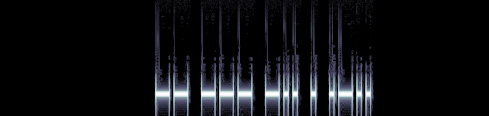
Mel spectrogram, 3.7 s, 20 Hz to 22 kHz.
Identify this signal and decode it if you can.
Morse code, heard as a keyed tone, about 34 wpm, 700 Hz. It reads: MODEL
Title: Top 501-750 Words 35wpm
